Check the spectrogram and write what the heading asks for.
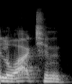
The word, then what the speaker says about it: Lwart: O W dali toda, né? Exato, um T mudo no final. Então, pronúncia diferente.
